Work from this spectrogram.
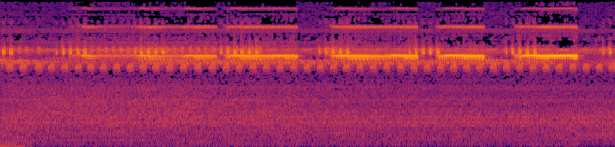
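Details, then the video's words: High-pitched insect calls layered as overlapping trills that swell and fade, broken by brief pauses, with a continuous pulsing chirp underneath. "the sound of insects"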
